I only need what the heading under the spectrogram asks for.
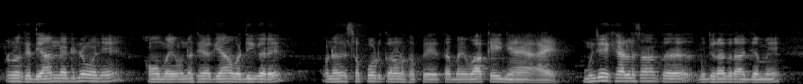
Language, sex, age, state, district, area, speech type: Sindhi, male, 45-60, Gujarat, Surat, urban, spontaneous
